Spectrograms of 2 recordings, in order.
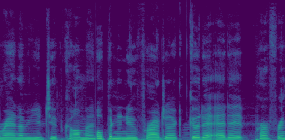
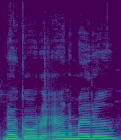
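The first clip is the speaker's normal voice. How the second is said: normal talking voice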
